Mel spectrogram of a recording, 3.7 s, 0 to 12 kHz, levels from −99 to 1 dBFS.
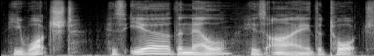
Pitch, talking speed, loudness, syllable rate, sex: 110 Hz, 145 wpm, -15 LUFS, 3.4 syllables/s, male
